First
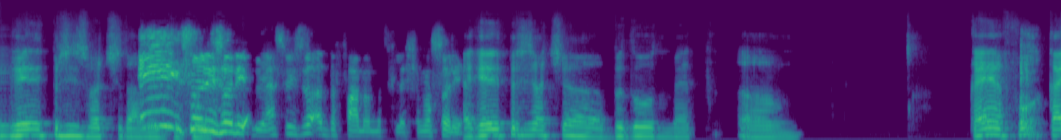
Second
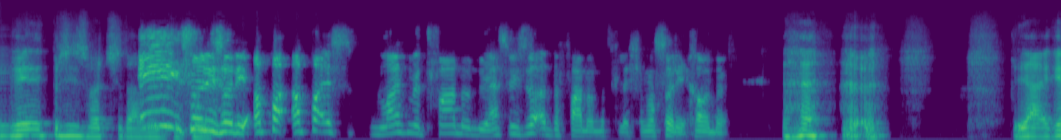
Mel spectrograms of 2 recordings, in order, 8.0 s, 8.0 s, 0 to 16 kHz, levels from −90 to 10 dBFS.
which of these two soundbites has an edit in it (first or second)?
first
